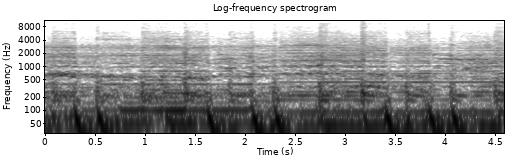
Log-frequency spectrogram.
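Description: Live rock band playing amplified music: electric guitars, bass guitar, keyboards and a drum kit over a steady drum beat.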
